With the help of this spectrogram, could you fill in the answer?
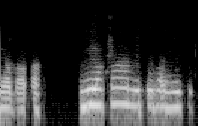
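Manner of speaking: ordinary talk, nothing marked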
